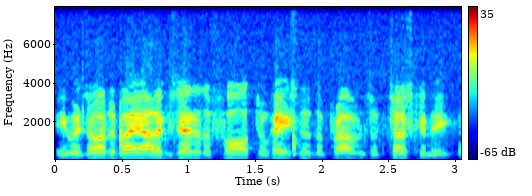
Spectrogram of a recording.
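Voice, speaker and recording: An actor playing a pompous, portly, suavely menacing gem crook in an old-time radio drama, speaking in florid, formal, wordy phrases. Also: male voice, high voice, very fast, dull audio, a little hiss or hum, lightly acted. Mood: pompous, relishing.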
